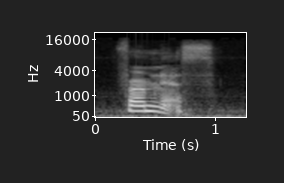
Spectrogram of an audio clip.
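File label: "firmness", US English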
